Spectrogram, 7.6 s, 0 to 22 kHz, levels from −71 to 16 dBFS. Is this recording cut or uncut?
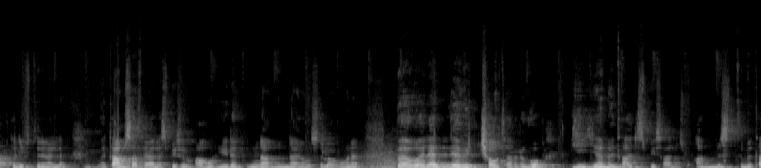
cut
